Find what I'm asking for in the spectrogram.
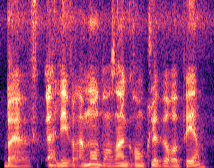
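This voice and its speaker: A man co-hosting a radio show, asking leading, probing questions in a relaxed, hesitant way. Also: lowish voice, fast talker, background noise. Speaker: radio co-host, interviewer. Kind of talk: casual radio interview.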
